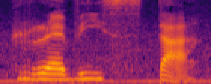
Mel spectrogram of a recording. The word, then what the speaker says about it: revista: say magazine in spanish revista notice i'm putting more emphasis on the i which is pronounced e in spanish how do you say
